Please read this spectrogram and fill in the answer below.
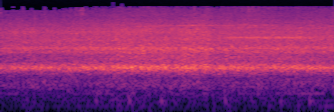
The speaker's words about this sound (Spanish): Y ahora el público entregado con la reverencia y gritando Messi, Messi, lo escuchamos.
